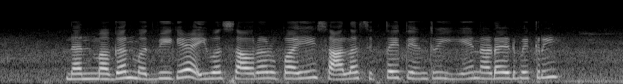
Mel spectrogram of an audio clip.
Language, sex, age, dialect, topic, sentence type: Kannada, female, 25-30, Dharwad Kannada, banking, question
